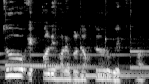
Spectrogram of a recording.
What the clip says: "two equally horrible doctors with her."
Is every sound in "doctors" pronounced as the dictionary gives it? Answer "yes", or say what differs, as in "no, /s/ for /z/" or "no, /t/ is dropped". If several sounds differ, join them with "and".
no, /z/ is dropped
